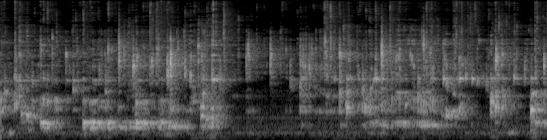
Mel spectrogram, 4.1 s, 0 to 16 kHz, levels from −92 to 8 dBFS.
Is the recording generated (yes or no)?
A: no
